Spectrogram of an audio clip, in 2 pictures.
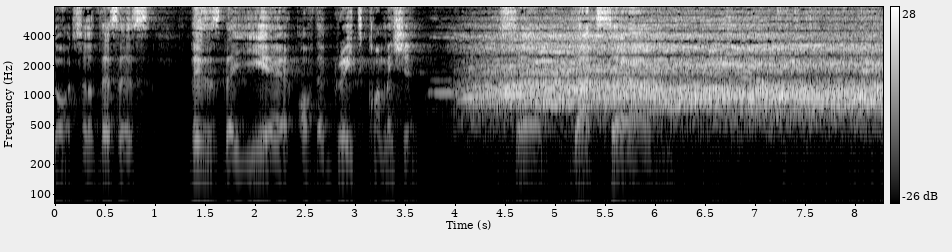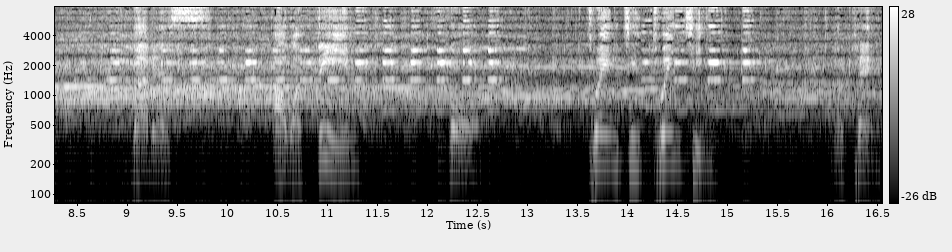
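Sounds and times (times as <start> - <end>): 
speech: 0.1 - 3.8, 4.6 - 6.2, 9.1 - 9.8, 10.4 - 11.5, 12.2 - 12.6, 13.6 - 15.0, 16.0 - 16.5
audience applauding: 4.0 - 16.5.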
